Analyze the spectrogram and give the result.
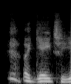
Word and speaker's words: Gaethje: And actually, I'm seeing here that that Cerrone he fought both Ferguson and Gaethje or whatever. Well, how do you say his name? – Gaethje.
